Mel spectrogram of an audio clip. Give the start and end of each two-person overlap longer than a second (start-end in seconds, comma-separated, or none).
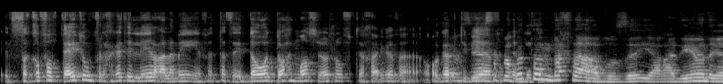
4.4-5.7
